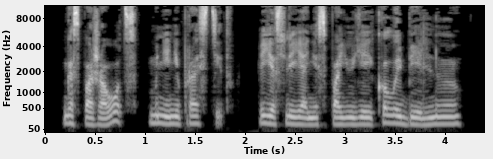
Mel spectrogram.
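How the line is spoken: Chuckling demon. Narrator (Russian): хохотнул демон

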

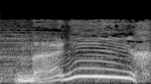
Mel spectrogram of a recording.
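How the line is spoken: Barking roar. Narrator (Russian): рявкнул Буко

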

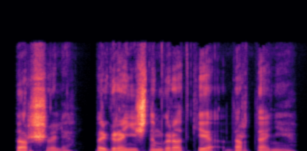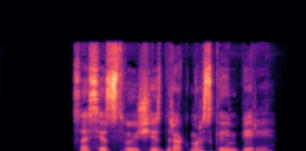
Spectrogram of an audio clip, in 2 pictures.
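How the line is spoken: Plain. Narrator (Russian): ответил Джар

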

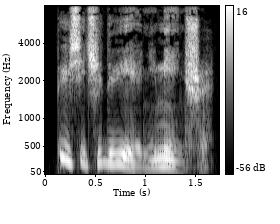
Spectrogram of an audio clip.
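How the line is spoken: Gruff mutter. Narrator (Russian): буркнул мрак

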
